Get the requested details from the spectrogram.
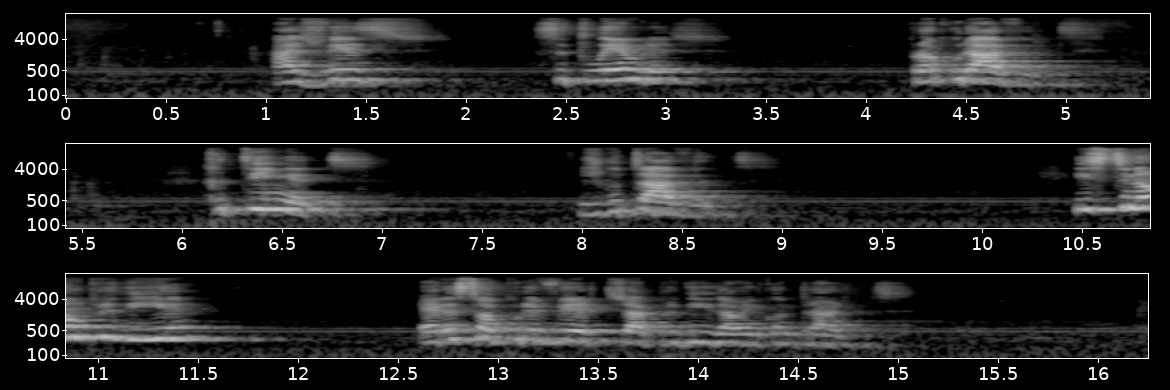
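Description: A young woman speaks in short, earnest phrases nearby.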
